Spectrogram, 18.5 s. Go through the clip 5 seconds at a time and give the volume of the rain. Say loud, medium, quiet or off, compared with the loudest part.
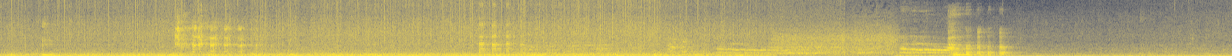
loud, loud, medium, quiet.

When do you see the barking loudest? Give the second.
14 s.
